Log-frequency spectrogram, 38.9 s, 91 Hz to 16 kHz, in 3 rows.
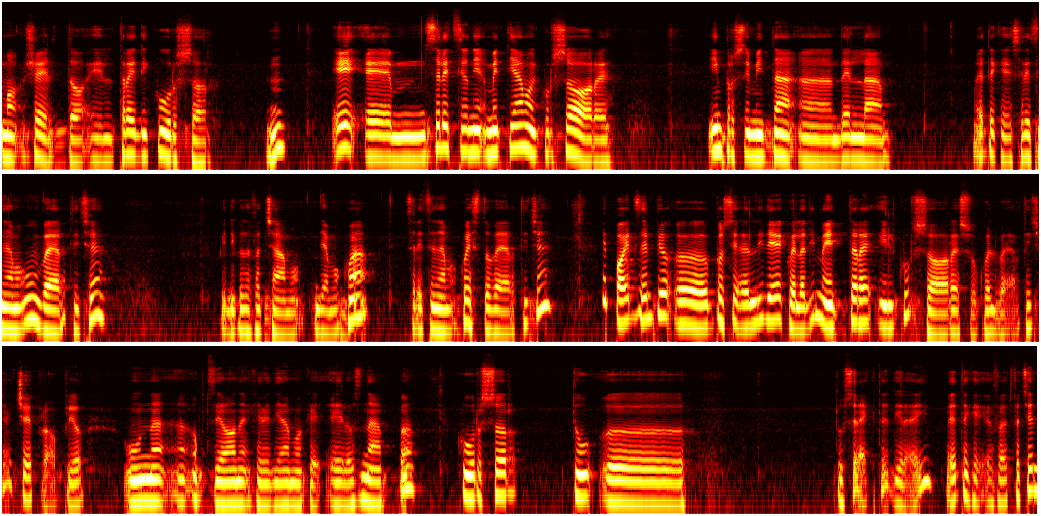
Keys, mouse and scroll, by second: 0.2 click, 1.5 click, 11.9 middle click, 13.1 right click, 16.9 click, 18.6 right click, 28.8 click, 37.0 click.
